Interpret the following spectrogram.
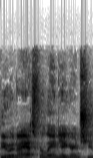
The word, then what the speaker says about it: Landjäger: Landjäger. Yeah. It's like... Landjäger. It's like Jaeger. It's like but not Jägermeister. liquid.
